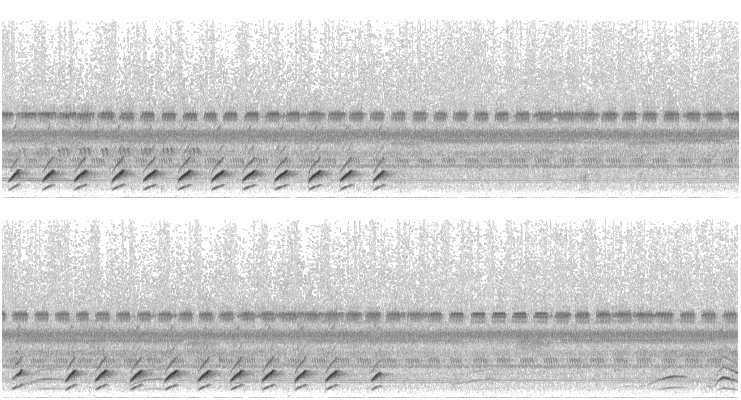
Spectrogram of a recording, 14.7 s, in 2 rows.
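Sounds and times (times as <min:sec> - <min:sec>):
Side-spotted frog Pulchrana laterimaculata calling in upward-sweeping chirps: 0:00.0 - 0:04.0, 0:07.5 - 0:12.4, 0:13.6 - 0:14.7.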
